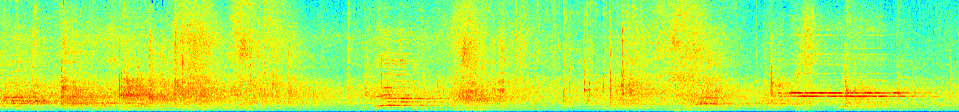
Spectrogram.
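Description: Ice hockey play on a rink: continuous scraping of skate blades on the ice and stick-and-puck noise, with short shouted calls from players. A steady high tone is held for the last couple of seconds.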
